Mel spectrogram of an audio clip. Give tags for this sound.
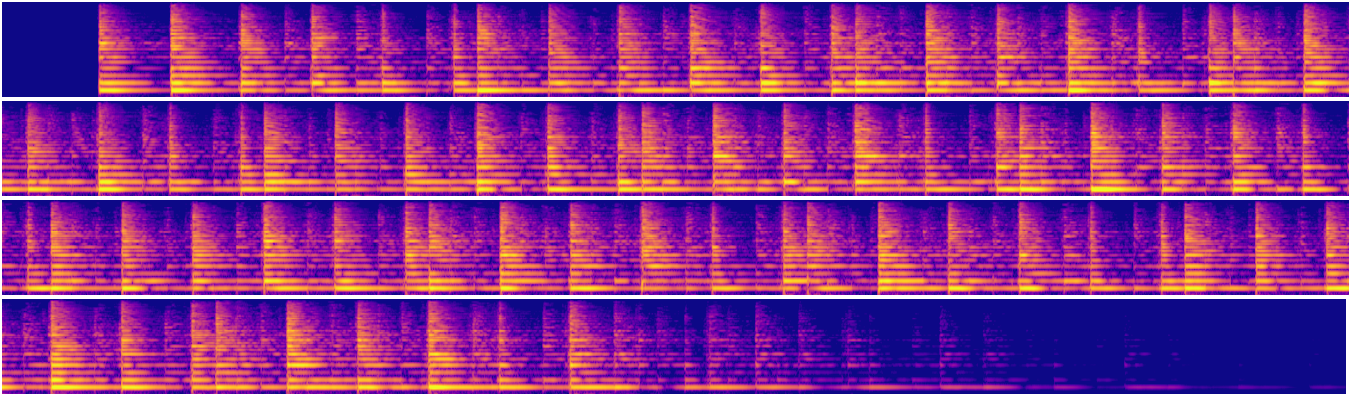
arpeggio
electronic
synth

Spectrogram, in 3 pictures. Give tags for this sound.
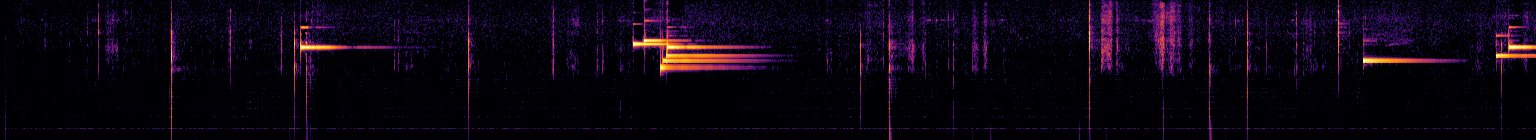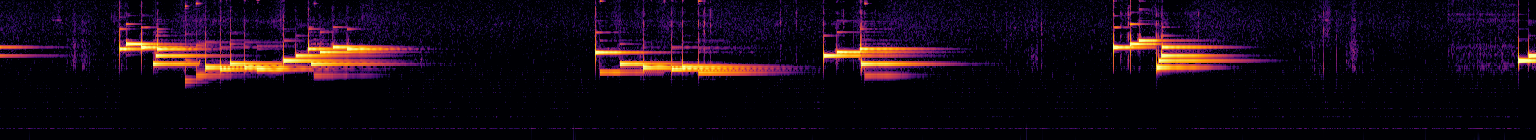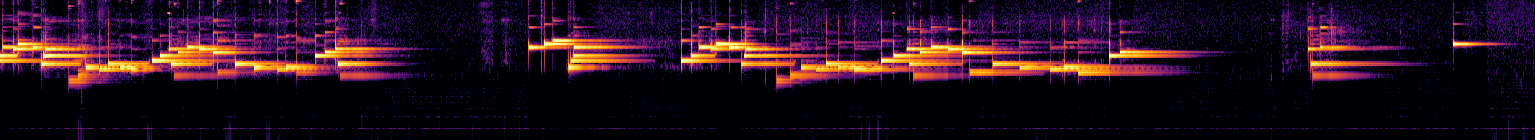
antique
bells
box
broken
classical
crank
historic
kalimba
mechanism
music
music-box
musicbox
old
porcelain
rustling
song
vintage
wind
wind-up

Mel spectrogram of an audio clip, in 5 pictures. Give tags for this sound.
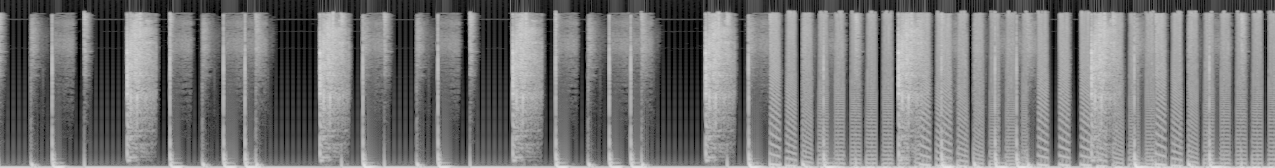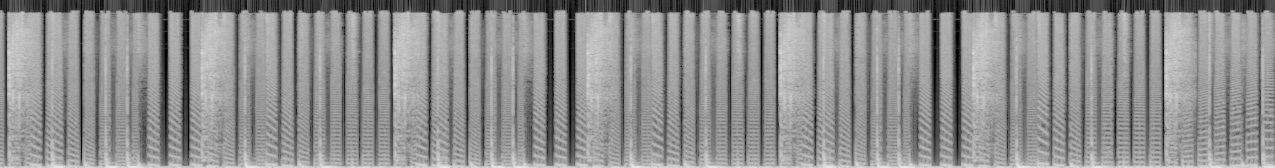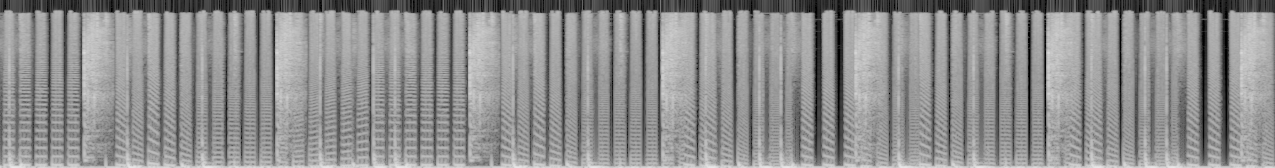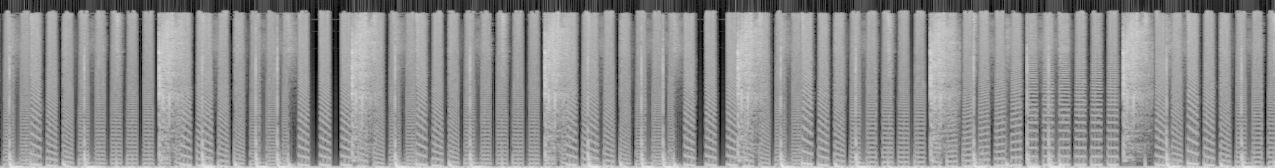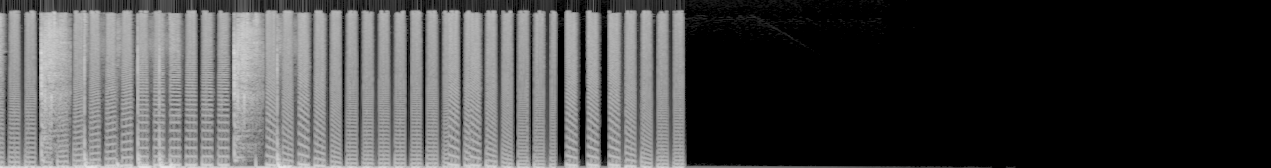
dub
stepper

